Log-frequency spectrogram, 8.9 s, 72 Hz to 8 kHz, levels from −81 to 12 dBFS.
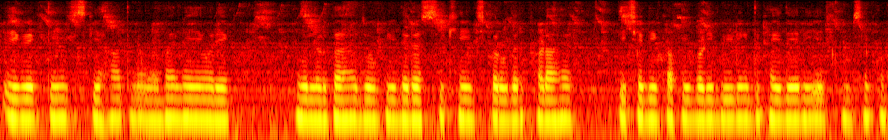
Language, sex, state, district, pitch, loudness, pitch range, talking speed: Hindi, male, Rajasthan, Bikaner, 145 Hz, -16 LUFS, 140-145 Hz, 235 wpm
